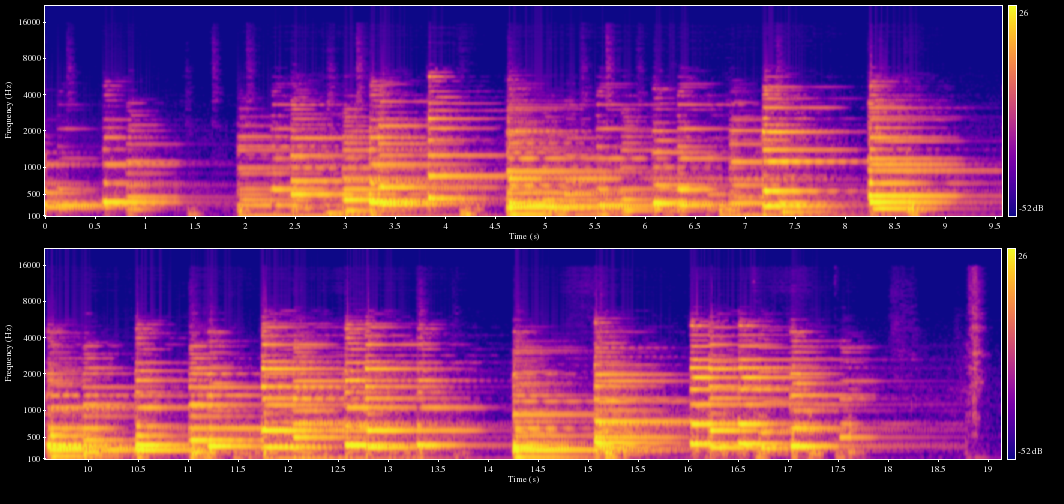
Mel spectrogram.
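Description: Electronic keyboard with a piano sound, played with both hands: a slow chord progression with bass notes, each chord struck and left to die away, with a brief gap about two seconds in and the last chord fading near the end. The progression holds some notes that sound strikingly different from the key.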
